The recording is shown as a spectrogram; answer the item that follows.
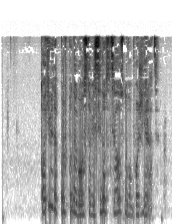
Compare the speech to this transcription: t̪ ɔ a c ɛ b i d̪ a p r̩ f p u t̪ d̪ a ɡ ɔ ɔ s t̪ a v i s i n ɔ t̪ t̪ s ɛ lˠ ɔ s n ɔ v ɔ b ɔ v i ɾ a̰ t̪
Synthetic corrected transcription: t̪ ɔ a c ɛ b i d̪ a p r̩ f p u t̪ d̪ a ɡ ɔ ɔ s t̪ a v i s i n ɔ t̪ t̪ s ɛ lˠ ɔ s n ɔ v ɔ b ɔ ʒ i ɾ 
